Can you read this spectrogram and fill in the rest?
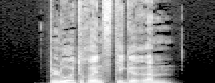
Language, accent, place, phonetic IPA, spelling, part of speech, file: German, Germany, Berlin, [ˈbluːtˌʁʏnstɪɡəʁəm], blutrünstigerem, adjective, De-blutrünstigerem.ogg
- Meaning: strong dative masculine/neuter singular comparative degree of blutrünstig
